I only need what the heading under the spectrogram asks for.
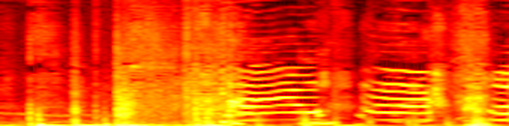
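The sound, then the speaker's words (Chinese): A door being rammed open: a few heavy thuds and crashing noise at the start, followed by a loud wailing, moaning voice through the rest. “师姐，你闪开，我把门撞开。”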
